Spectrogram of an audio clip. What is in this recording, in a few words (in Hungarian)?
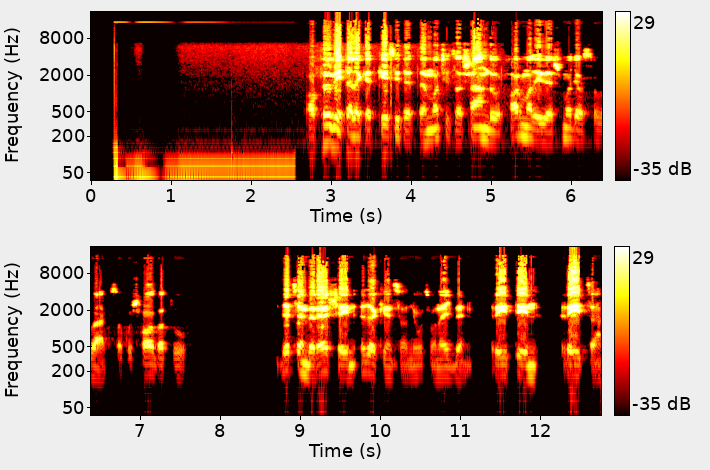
nyelvjaras gyujtesek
